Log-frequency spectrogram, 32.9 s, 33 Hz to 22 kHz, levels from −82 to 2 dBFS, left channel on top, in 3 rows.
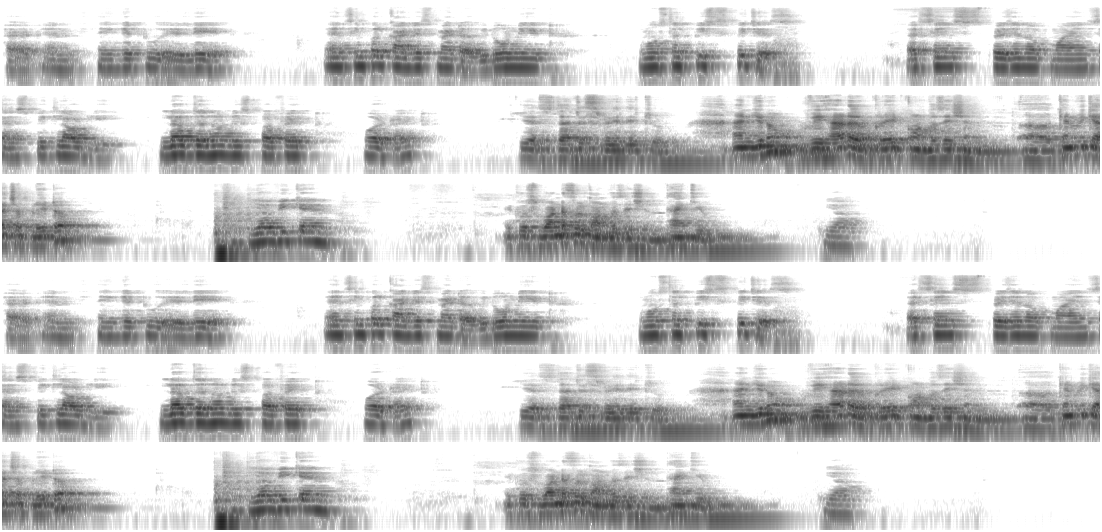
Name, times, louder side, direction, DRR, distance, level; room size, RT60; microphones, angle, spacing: voice 1, 0.0-2.2 3.2-5.5 6.4-7.9 9.0-12.1 12.5-14.0 14.6-15.1 24.1-25.4 30.1-30.5, equal, 15° right, 6.4 m, -30 dB
voice 2, 16.2-23.1 27.0-29.5, left 1 dB, 35° left, 1.9 m, -27 dB
27.0 x 10.0 x 5.2 m
head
